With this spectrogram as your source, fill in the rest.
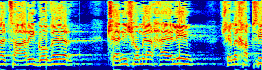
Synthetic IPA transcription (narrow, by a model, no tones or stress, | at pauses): alt͡saʕaɾiɡove̞ɾ | kʃeaniʃo̞meaħajalim | ʃe̞me̞χapsi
